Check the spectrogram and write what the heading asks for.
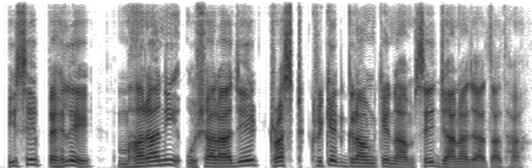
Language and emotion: Hindi, neutral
